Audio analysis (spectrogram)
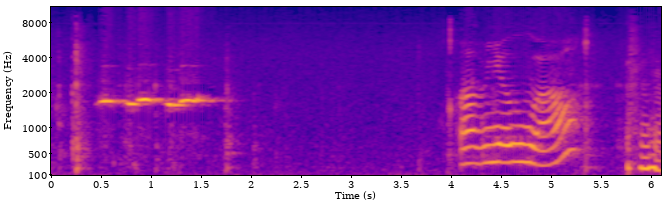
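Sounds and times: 
person whistling a short steady tune: 0.5 - 1.8
speech: 4.1 - 5.3, 5.9 - 6.0.

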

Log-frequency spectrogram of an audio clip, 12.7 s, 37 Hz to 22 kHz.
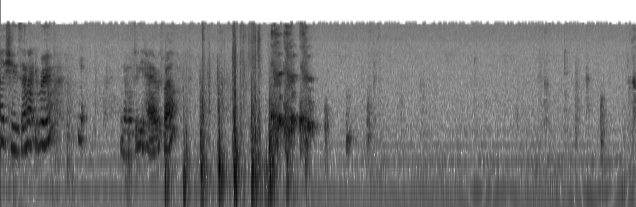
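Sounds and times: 
speech: 0.0 - 1.8, 2.4 - 3.6
person coughing: 5.4 - 6.4.

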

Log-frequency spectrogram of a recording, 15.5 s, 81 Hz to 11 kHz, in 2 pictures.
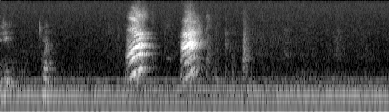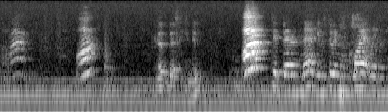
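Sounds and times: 
steady low hum: 0.0 - 15.5
speech: 0.8 - 1.1, 13.4 - 15.4
cat meowing: 7.8 - 8.4.

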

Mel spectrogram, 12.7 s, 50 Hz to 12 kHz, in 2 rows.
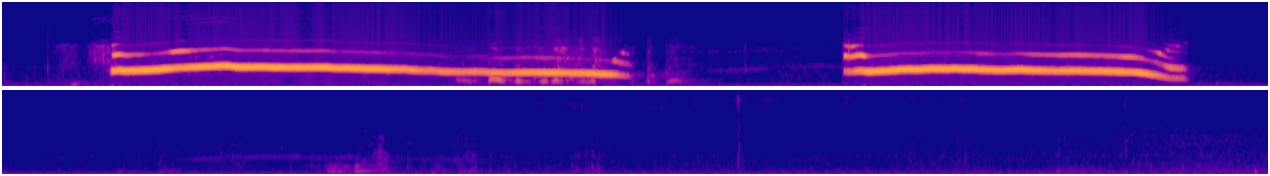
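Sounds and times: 
person imitating a dog howling at the moon: 0.5 - 6.0.

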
